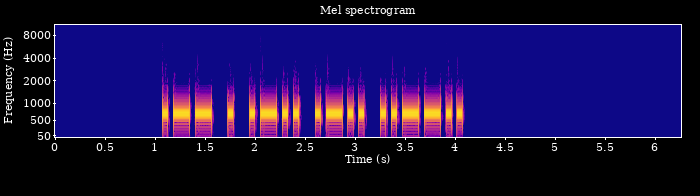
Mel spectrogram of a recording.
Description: Morse code, heard as a keyed tone, about 22 wpm, 700 Hz. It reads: WELL?
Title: 4x Word-Spacing - Sentences from Top 200 Words - 22wpm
